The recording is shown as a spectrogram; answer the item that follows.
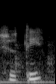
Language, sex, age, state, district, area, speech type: Telugu, female, 18-30, Andhra Pradesh, Palnadu, urban, spontaneous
